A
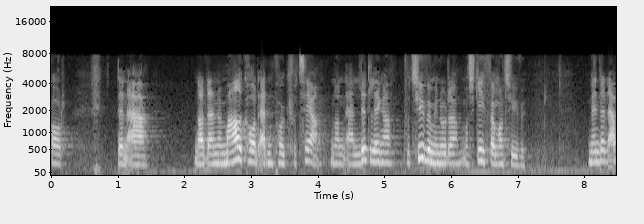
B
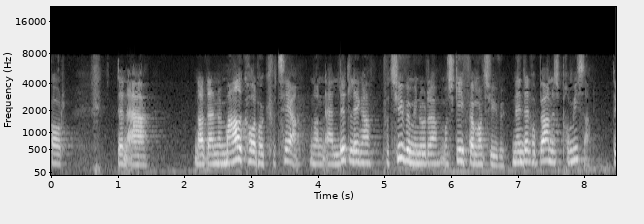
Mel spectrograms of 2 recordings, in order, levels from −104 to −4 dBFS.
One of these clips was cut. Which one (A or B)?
B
